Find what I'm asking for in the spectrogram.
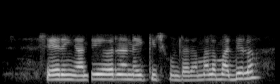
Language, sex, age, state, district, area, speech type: Telugu, female, 30-45, Telangana, Warangal, rural, conversation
